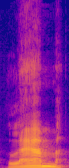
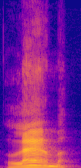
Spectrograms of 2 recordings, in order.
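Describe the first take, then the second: The two takes are said the same way.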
